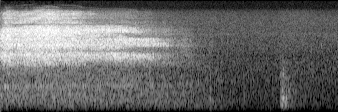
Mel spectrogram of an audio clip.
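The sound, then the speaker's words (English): A deep inhale through the nose during a calming breathing exercise, a soft, airy hiss that lasts under two seconds and gradually tapers off into near silence. The breath is quiet, and no one speaks over it. “And then inhale again through your nose as deeply as possible.”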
